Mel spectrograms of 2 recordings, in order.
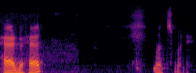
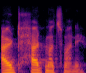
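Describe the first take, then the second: First: The first 'had' is said in full. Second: 'I had' is run together as 'I'd'. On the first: The speaker calls it wrong. "হ্যাড হ্যাড এভাবে তারা কখনোই বলবে না" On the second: The speaker calls it right. "আইড একসাথে বলে ফেলতো"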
